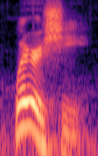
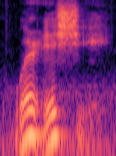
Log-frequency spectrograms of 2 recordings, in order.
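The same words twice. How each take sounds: First: Loud, higher frantic shout of where; screamed. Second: Higher, anxious inner question; worried. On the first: Acted. Mother demanding her missing daughter, screamed. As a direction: shriek it at the stranger. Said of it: "the woman screamed". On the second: A narrator's reading. Searching the empty road, higher anxious worry. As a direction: ask it in rising alarm. Narrator searching for missing girl.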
